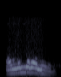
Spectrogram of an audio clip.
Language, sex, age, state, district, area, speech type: Bengali, male, 18-30, West Bengal, Birbhum, urban, conversation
